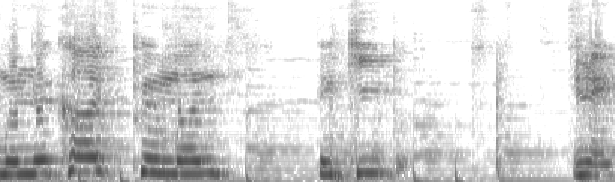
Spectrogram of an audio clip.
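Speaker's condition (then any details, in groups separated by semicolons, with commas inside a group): Cerebral palsy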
